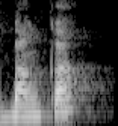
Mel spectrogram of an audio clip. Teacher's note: this is an N produced with the back of the tongue instead of with the front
